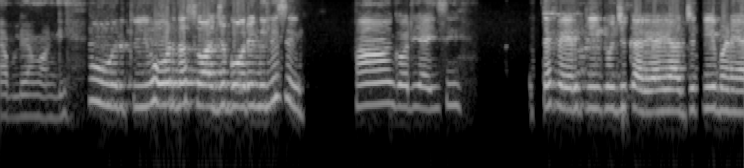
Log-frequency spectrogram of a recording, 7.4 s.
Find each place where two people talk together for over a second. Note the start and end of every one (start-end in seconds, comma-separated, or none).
none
